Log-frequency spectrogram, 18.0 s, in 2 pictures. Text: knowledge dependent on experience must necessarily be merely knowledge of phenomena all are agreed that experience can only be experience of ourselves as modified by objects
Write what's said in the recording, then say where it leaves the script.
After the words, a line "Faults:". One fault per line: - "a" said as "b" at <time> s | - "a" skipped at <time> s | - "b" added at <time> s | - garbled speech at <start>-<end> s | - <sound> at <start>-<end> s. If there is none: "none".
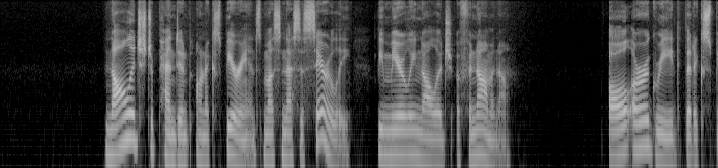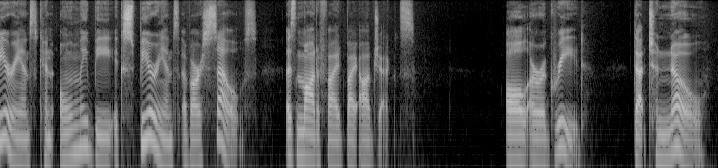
knowledge dependent on experience must necessarily be merely knowledge of phenomena all are agreed that experience can only be experience of ourselves as modified by objects all are agreed that to know
Faults:
- "all are agreed that to know" added at 15.3 s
